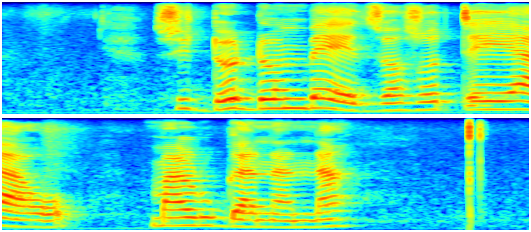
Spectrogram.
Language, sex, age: Venda, female, 34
